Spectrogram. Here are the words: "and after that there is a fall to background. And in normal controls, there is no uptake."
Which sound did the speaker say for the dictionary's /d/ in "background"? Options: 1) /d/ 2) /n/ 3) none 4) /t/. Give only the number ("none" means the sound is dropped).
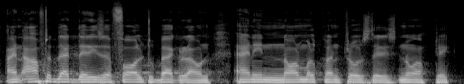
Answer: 1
